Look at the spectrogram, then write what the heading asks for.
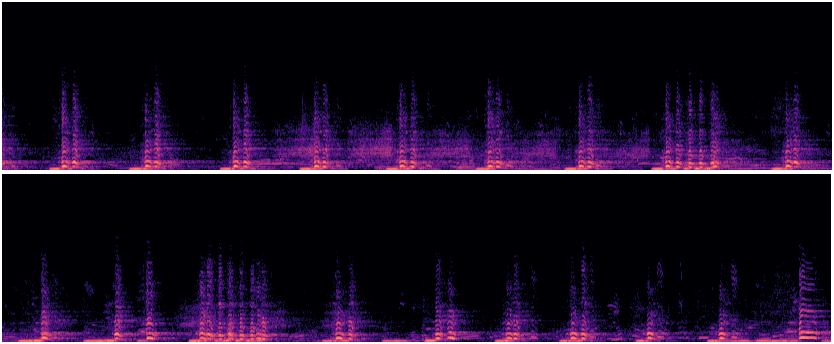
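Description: Siamangs give loud, harmonic barks and whoops in a rapid, uneven series, roughly one burst per second.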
